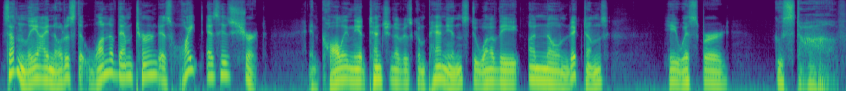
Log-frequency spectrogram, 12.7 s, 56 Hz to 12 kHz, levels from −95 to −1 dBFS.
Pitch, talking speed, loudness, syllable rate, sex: 105 Hz, 135 wpm, -20 LUFS, 4.8 syllables/s, male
